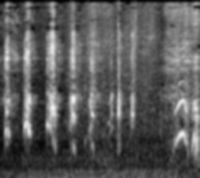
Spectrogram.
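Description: A young child laughing hard: a fast string of short, high 'ha' sounds, several a second, then a few longer laughs near the end.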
